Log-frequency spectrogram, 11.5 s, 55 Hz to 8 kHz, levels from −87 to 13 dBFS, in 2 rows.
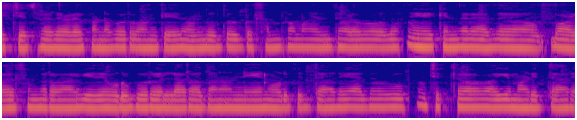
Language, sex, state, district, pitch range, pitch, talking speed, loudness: Kannada, male, Karnataka, Bellary, 140-150 Hz, 145 Hz, 115 wpm, -34 LUFS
